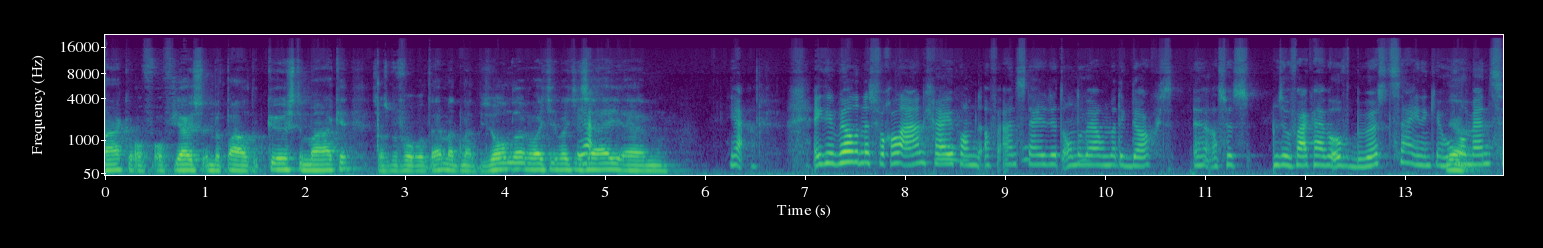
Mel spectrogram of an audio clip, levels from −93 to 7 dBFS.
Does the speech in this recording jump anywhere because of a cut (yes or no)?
no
